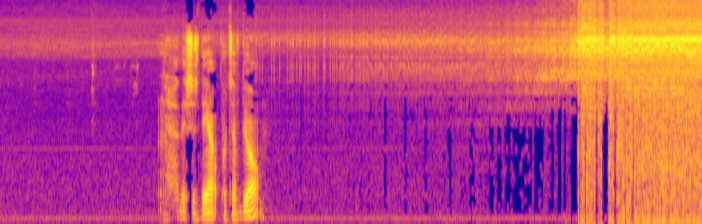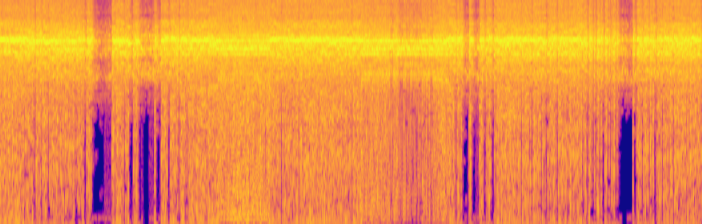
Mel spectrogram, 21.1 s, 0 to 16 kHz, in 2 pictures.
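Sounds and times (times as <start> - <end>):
low mains hum: 0.0 - 8.3
electric arc buzzing: 0.6 - 21.0.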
